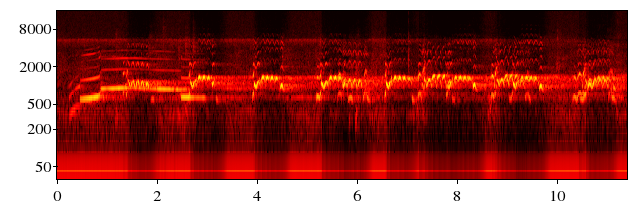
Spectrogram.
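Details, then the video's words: A common loon calling at night gives a long, rising, mournful wail that breaks into repeated warbling, yodel-like phrases about every one to two seconds, over a steady thin high hiss. "Loon Call At Night, Common Loon Call"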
